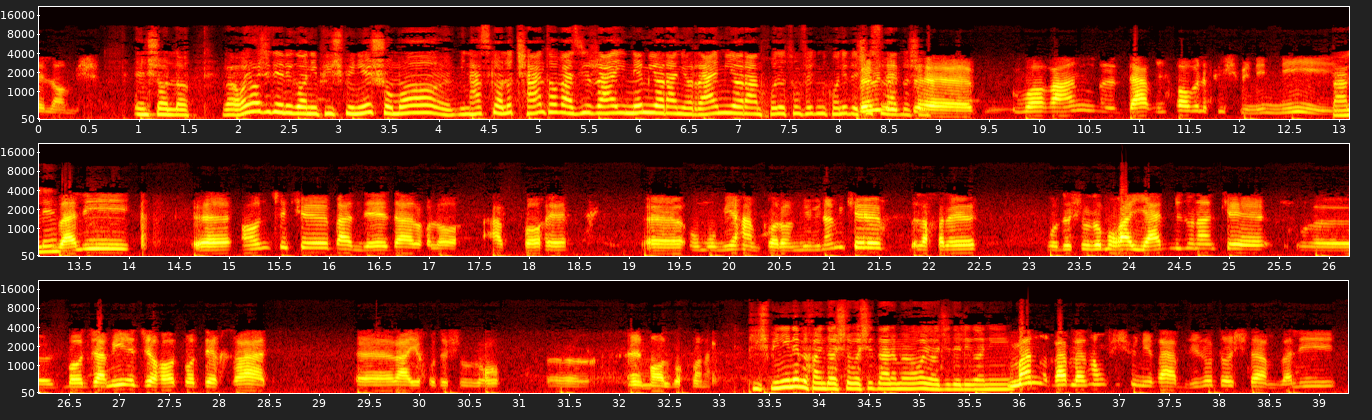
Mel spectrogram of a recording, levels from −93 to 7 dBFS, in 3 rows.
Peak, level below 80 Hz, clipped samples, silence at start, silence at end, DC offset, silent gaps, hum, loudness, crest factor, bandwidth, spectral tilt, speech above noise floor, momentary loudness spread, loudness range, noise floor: 0 dBFS; -42 dBFS; under 0.1%; 0 s; 0.15 s; under 0.1%; none; none; -17 LUFS; 16 dB; 11.5 kHz; -6 dB/octave; 36 dB; 14 LU; 5 LU; -52 dBFS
